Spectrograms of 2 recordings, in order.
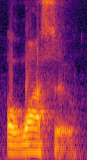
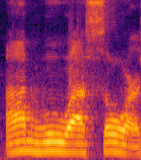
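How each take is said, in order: First: The name is pronounced in a shorter, reduced form. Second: Every letter of the name is pronounced fully. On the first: It is the name's actual pronunciation. The speaker calls it right. "but it's Owasu" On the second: It helps someone write down the spelling. The speaker calls it wrong. "so she spells it out correctly, phonetically"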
